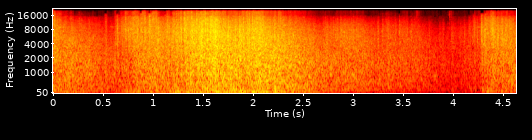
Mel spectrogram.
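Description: Sustained roar of massed musket volleys rolling together in a Mexican-American War battle in Victoria Total War, loud and dense, swelling and fading with overlapping gunfire and no talk.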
